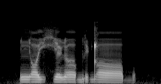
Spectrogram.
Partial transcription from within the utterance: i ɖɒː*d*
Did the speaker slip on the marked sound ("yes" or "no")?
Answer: yes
